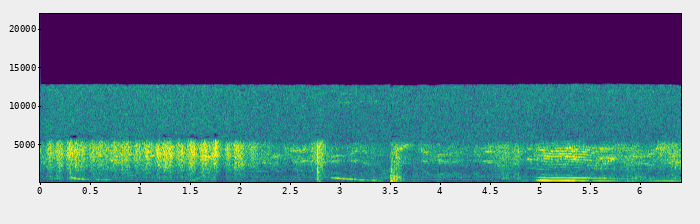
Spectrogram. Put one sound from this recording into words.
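A young girl squeals and sings playfully close by.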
